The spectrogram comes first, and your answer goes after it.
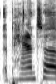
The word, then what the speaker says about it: Panta: So, Panta mostly. Pan like Santa with a P and then mostly like kind of like mostly awesome but more so crazy. Panta mostly.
